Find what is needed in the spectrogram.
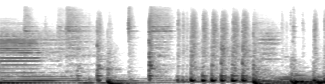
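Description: Live jazz band with a drum kit: held band notes fade, then a quick drum fill of rapid hits leads the full band back in near the end.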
